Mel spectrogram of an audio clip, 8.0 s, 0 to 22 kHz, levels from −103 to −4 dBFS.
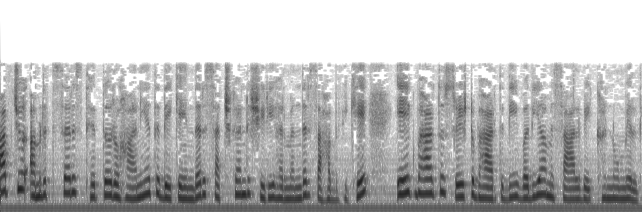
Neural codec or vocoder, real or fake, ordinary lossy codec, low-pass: none; real; none; 7.2 kHz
